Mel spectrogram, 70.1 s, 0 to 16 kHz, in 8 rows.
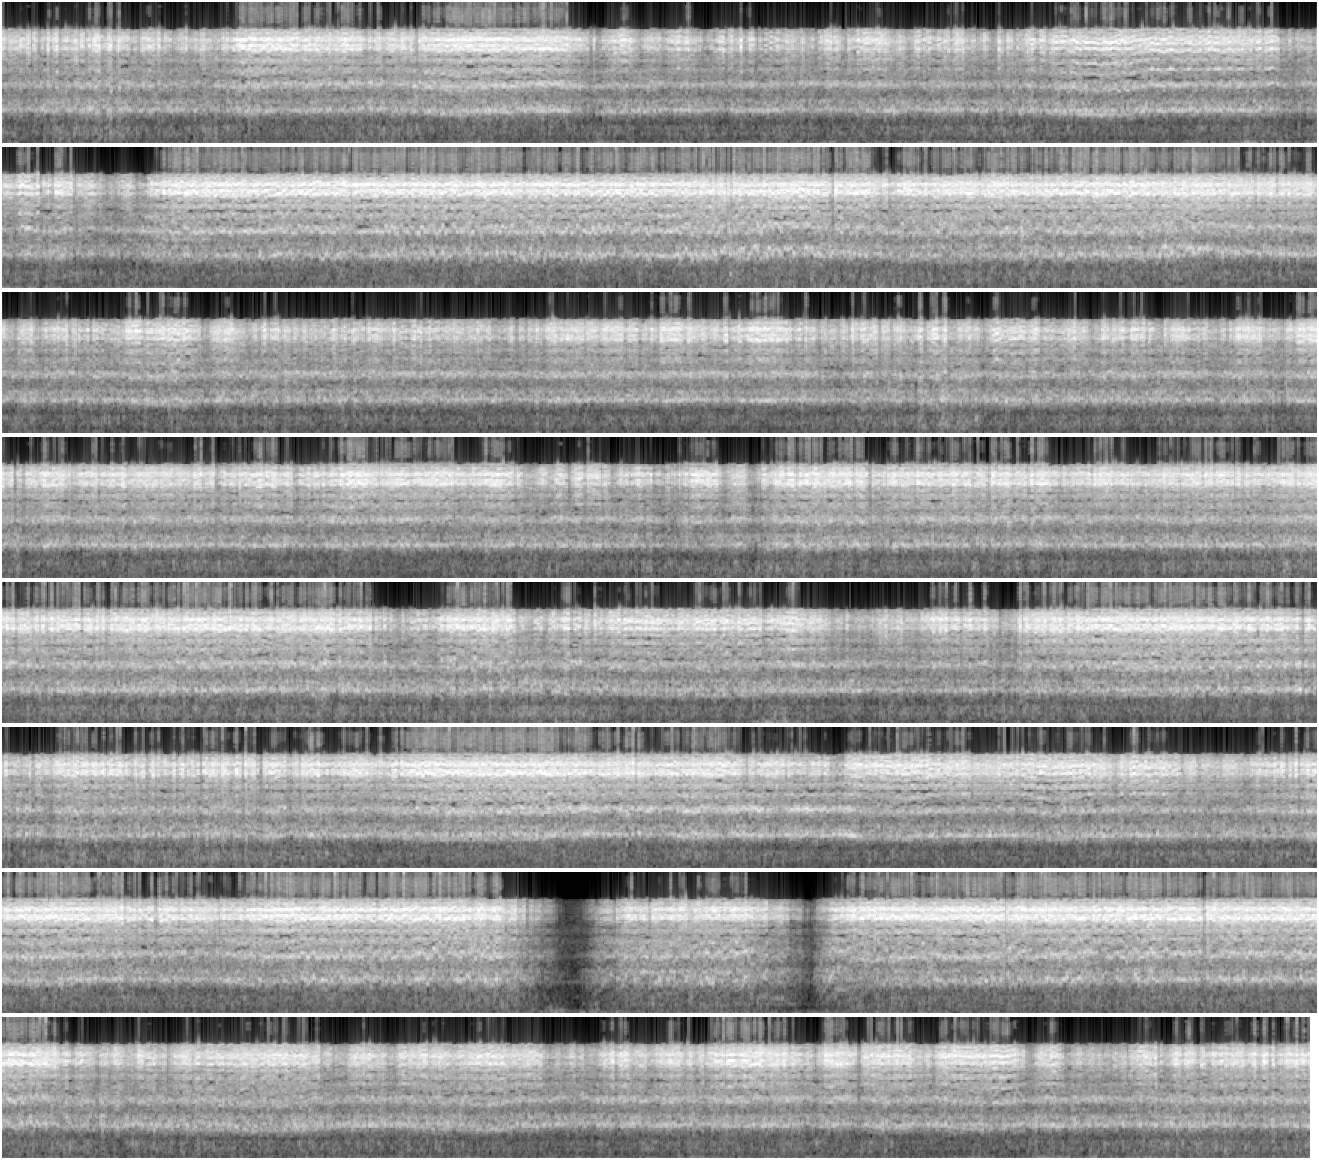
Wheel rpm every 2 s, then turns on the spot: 230, 230, 230, 230, 230, 200, 200, 220, 240, 230, 230, 240, 230, 230, 230, 230, 230, 230, 230, 220, 230, 220, 230, 220, 230, 220, 220, 200, 100, 160, 210, 210, 230, 230, 230.
none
